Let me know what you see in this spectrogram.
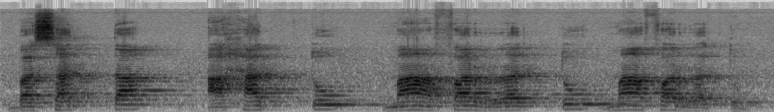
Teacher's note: پہلے طا کو موٹا پڑھیں پھر تا کو باریک پڑھیں، تو اس کو ادغام ناقص کہتے ہیں، اس کو ادغام ناقص کہتے ہیں۔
